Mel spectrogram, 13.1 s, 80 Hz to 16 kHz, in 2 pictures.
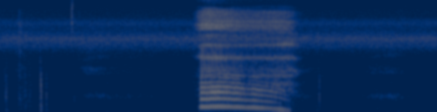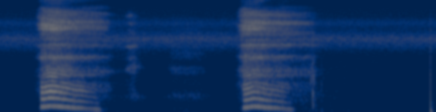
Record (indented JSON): {
  "exhalation_length": "13.1 s",
  "exhalation_amplitude": 1124,
  "exhalation_signal_mean_std_ratio": 0.4,
  "survey_phase": "beta (2021-08-13 to 2022-03-07)",
  "age": "18-44",
  "gender": "Female",
  "wearing_mask": "No",
  "symptom_cough_any": true,
  "symptom_runny_or_blocked_nose": true,
  "symptom_shortness_of_breath": true,
  "symptom_diarrhoea": true,
  "symptom_fatigue": true,
  "symptom_headache": true,
  "symptom_other": true,
  "smoker_status": "Never smoked",
  "respiratory_condition_asthma": false,
  "respiratory_condition_other": false,
  "recruitment_source": "Test and Trace",
  "submission_delay": "1 day",
  "covid_test_result": "Positive",
  "covid_test_method": "RT-qPCR"
}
